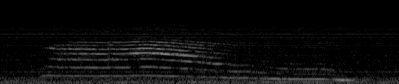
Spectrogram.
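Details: House cat squaring off against a neighbour's cat: one prolonged whining yowl that rises slightly, then sags steadily lower into a short growling tail, against a quiet hissing background.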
